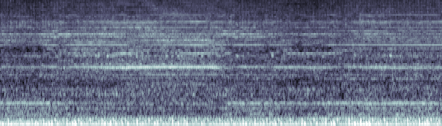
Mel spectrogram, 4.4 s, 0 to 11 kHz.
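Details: Car serviced a week earlier running loud and droning with a steady whirring tone right after a morning cold start; noise lasts about 30 seconds then returns to normal; cause unknown.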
